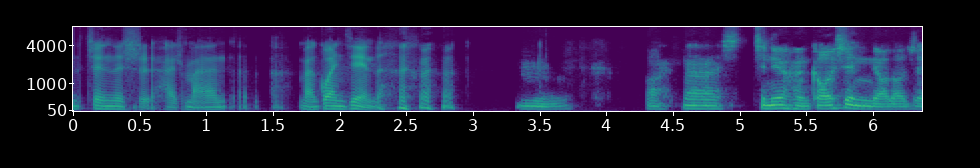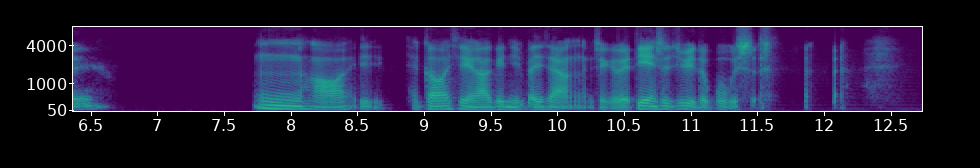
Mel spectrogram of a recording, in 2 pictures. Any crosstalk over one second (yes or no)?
no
